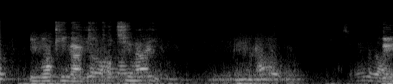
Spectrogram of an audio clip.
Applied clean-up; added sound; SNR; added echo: neural separator model SepFormer DNS4.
